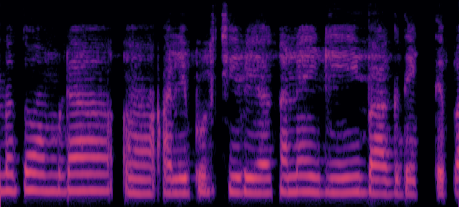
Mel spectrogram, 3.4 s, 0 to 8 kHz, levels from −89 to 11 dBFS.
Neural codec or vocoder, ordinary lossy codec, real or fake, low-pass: codec, 16 kHz, 8 kbps, FreqCodec, larger model; none; fake; none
